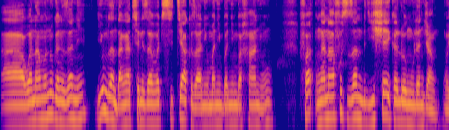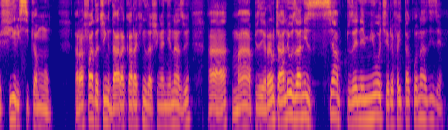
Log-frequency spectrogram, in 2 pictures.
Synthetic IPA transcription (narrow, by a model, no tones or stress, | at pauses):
awanamanuɡaŋizaniiumizanid̪aŋat̪i̥kanizavaʈ͡ʂi̥sit̪iakuzanewmanimbanimbahania | faŋanafusizaniiʃakʲaluaŋulaɳd͡ʒaŋu̥wefiɾisikʲamino | rafad̪aʈ͡ʂiɲind̪aaɾakaɾakiɲizaʃiŋanianaziweaɦamapizajɾauʈ͡ʂalewzanizisiampizajnemiot͡ʃiɾefait̪akuanaziza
